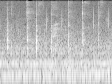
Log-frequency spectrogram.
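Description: Faint, irregular taps and clicks of chalk writing on a blackboard, about half a dozen strokes, over a low steady room hum.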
